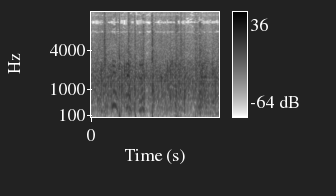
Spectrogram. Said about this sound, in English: Applause.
